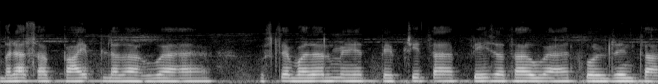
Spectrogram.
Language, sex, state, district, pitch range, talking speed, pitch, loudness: Hindi, male, Haryana, Charkhi Dadri, 150-155 Hz, 175 wpm, 150 Hz, -16 LUFS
